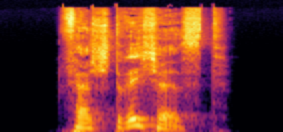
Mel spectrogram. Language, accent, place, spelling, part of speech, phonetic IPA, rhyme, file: German, Germany, Berlin, verstrichest, verb, [fɛɐ̯ˈʃtʁɪçəst], -ɪçəst, De-verstrichest.ogg
- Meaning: second-person singular subjunctive II of verstreichen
